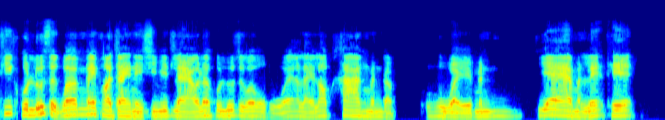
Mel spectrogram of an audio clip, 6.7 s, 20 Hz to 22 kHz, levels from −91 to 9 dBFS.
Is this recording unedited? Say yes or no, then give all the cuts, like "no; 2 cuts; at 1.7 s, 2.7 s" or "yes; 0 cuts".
yes; 0 cuts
